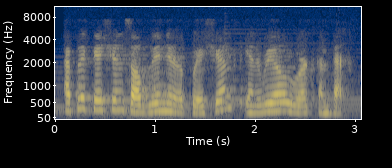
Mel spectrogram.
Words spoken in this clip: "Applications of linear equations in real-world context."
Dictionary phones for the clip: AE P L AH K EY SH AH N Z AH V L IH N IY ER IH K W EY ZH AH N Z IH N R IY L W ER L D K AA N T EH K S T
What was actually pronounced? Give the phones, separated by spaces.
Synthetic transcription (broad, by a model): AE P L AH K EY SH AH N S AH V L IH N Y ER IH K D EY SH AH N S IH N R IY L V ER D K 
